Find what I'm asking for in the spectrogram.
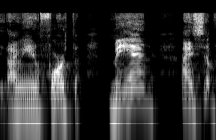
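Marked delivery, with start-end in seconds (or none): none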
